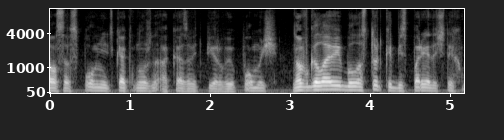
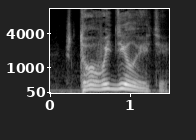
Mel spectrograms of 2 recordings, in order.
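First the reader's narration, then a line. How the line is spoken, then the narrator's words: Angry hiss. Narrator (Russian): сердито прошипела Агата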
